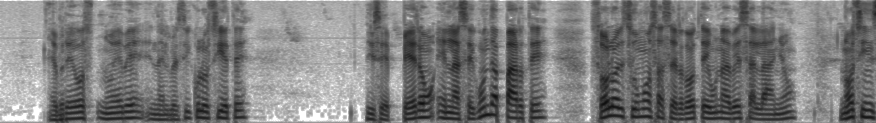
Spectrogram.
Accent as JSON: {"language": "Spanish", "region": "Mexico City", "country": "Mexico", "said": "Yo soy chilango. Saludos a todos mis compatriotas chilangos."}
